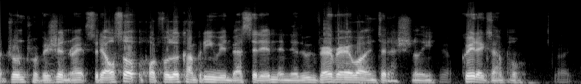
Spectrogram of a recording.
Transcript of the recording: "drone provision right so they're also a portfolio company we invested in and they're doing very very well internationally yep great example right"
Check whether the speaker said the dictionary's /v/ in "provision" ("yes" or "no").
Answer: yes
